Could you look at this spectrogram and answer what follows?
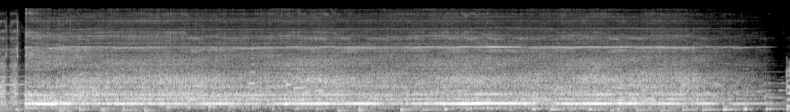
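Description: A blender steadily purees a lentil-mushroom sauce for tagliatelle bolognese, giving a loud, continuous motor whir that runs almost unbroken for about sixteen seconds.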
